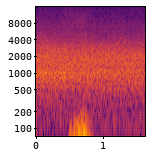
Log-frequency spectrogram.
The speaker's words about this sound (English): I'm going to let the whole applause play out because, you know, we have to.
